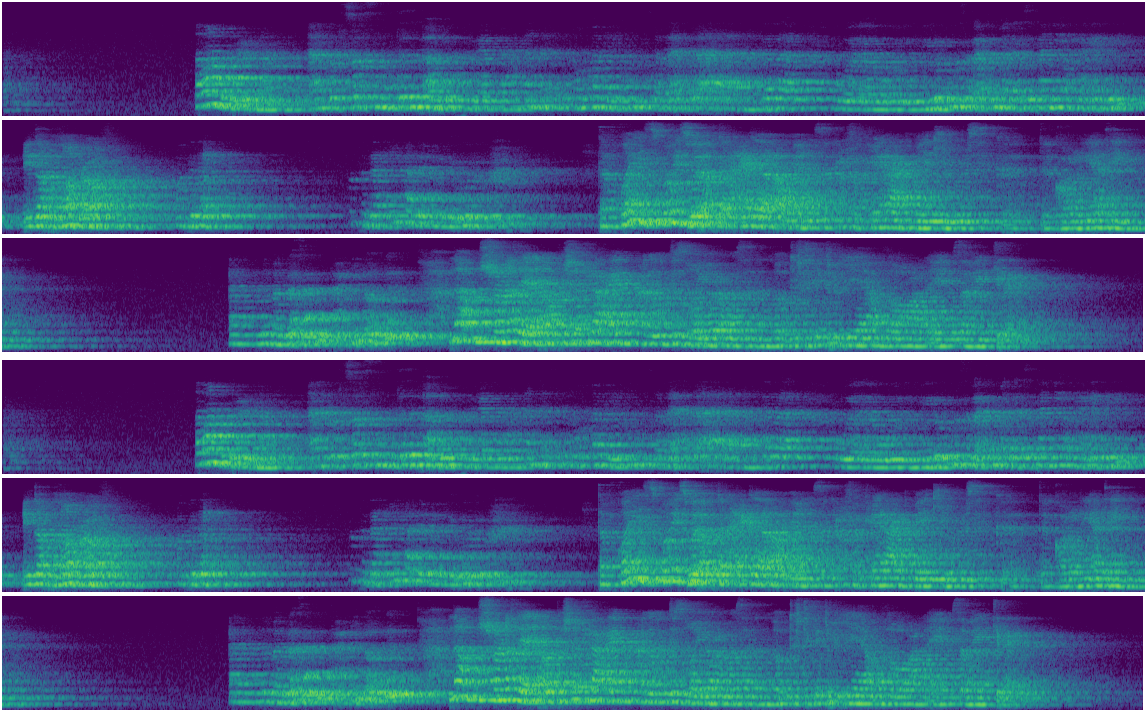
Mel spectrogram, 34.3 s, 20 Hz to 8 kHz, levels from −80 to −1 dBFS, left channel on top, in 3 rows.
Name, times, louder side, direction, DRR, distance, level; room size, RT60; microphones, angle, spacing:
voice 1, 1.9-2.8 3.0-11.2 11.9-12.4 13.1-13.5 14.9-16.5 25.1-26.8, equal, 5° left, -12 dB, 0.8 m, -25 dB
voice 2, 11.6-12.7 17.4-22.8 27.1-32.9, equal, 40° right, -7 dB, 0.4 m, -22 dB
2.9 x 2.0 x 2.8 m, 2.6 s
head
